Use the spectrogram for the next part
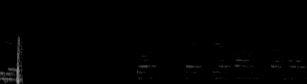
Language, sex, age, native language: Icelandic, male, 9, Icelandic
